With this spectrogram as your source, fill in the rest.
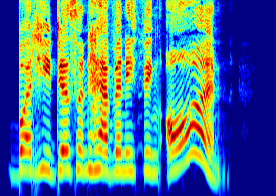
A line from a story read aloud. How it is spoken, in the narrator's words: cried a little child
